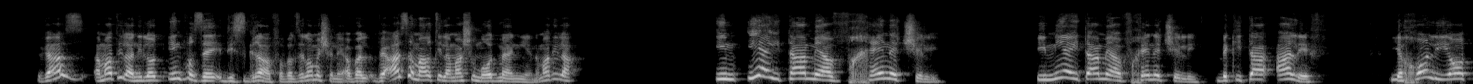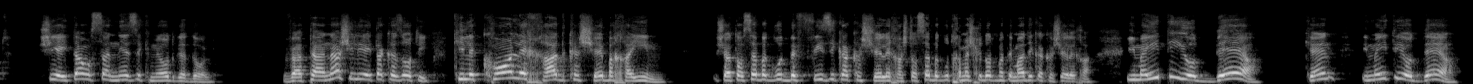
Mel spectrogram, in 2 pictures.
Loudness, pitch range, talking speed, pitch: -22 LUFS, 175-255 Hz, 145 wpm, 215 Hz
